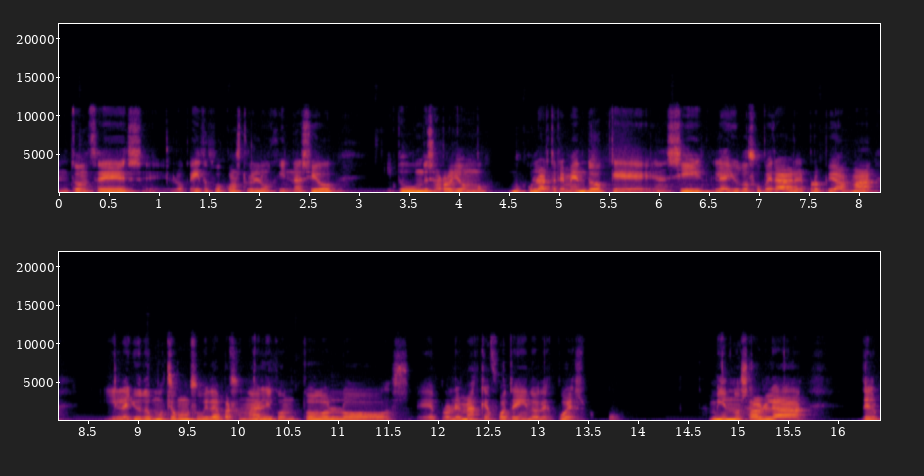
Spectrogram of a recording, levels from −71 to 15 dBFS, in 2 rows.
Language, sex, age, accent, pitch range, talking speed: Spanish, male, 20-39, Spanish, 95-105 Hz, 170 wpm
